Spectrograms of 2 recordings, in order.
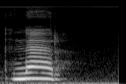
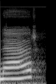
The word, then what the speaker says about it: nerf: Chef and nerf. Chef and nerf. The F in chef is pronounced, but the F in nerf is silent.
